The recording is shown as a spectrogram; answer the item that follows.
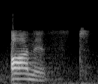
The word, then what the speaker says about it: honest: observadas porque justamente são casos em que o h está mas não é dito que palavras são essas our Honor e honest não disse o H em nenhuma delas certo What is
